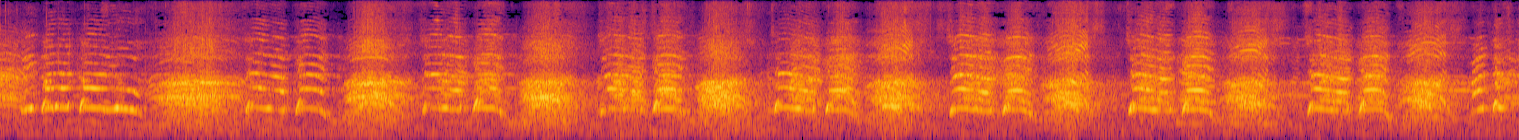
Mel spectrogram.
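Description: Demonstrators chanting in call and response: a single amplified voice calls a short phrase and the crowd shouts back, a steady back-and-forth about every second and a half to two seconds.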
